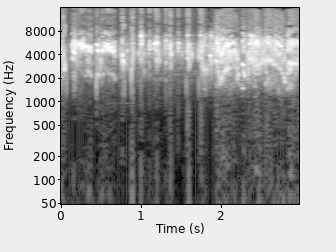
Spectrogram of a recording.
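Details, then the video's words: Southern coastal-type swiftlets in close chorus, squeaky high chirps first, then a continuous shrill buzzing trill in the second half. "Suara Walet Pantai Dari Selatan"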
